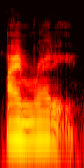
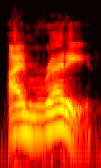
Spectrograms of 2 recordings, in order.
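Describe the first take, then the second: First: It is said quietly. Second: It is said loudly.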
